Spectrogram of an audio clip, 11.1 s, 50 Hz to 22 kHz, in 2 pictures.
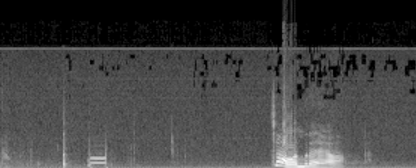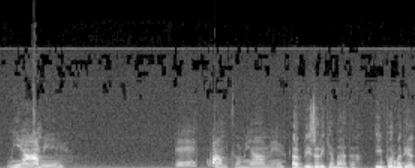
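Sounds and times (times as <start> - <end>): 
low hum: 0.0 - 11.0
telephone keypad tone: 1.2 - 1.5
speech: 3.8 - 4.7, 5.6 - 6.5, 7.9 - 11.0.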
